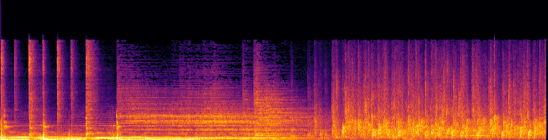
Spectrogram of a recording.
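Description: Live band with drum kit and bass guitar playing its closing bars: drum hits, then a final chord ringing out under a cymbal wash. Audience applause follows, starting about six seconds in.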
